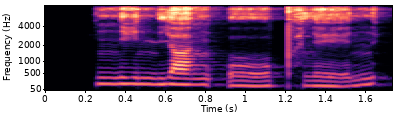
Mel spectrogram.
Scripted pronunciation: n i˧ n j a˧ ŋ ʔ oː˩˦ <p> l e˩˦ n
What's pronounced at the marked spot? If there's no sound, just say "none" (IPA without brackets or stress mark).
pʰ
